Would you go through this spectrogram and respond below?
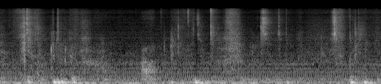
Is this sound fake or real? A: fake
